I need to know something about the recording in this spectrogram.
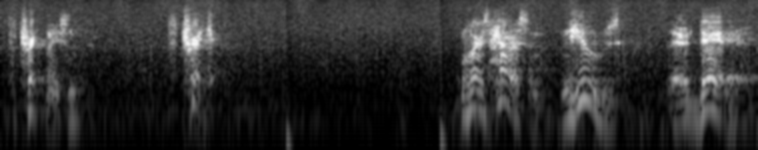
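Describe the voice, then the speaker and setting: An actor playing a steady, matter-of-fact man in a 1940s radio drama, on a dull reverberant old recording. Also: on the low side, slow, pauses often, a little hiss or hum, full character voice. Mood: grave.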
